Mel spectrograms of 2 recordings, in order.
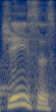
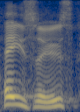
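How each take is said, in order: First: The name is said with English sounds. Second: The name is said with Spanish sounds. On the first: "in the English translation of Jesus"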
